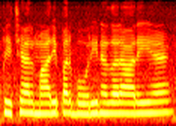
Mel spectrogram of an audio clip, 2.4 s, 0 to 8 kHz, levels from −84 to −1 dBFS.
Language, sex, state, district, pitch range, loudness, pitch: Hindi, female, Uttar Pradesh, Lucknow, 210-220 Hz, -12 LUFS, 215 Hz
